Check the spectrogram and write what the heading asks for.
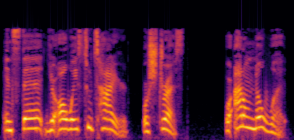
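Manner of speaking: frustrated. A narrator's reading. Darcy confronting her parents about drifting apart, frustrated. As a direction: pour out a pent-up complaint. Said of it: "frustrated at her own words".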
